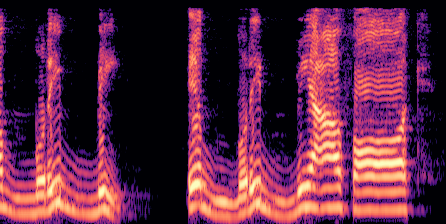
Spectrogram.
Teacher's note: الباء الأولى في الثانية ويكون النطق بباء واحدة مشددة نطبق الشفتين على الباء الأولى ونفتحهما على الباء الثانية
